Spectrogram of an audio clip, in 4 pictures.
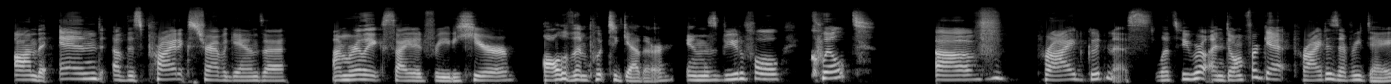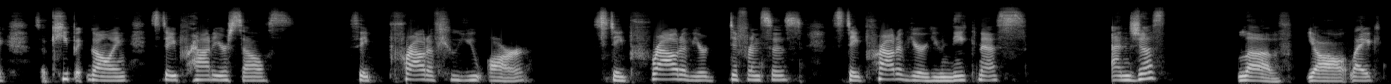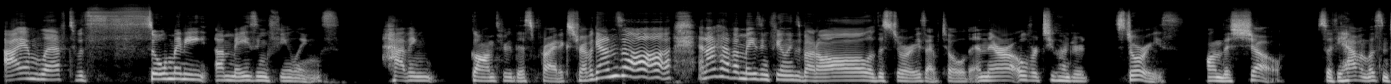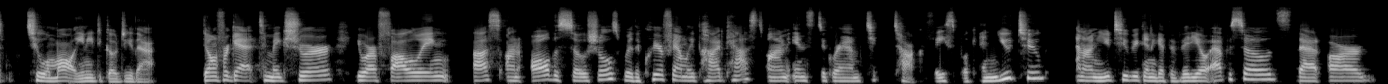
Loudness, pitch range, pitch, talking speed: -19 LUFS, 175-225 Hz, 195 Hz, 165 wpm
